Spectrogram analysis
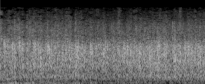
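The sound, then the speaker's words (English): A round of applause: dense, even clapping from many hands, held at a steady, fairly loud level throughout. “He gets a round of applause for his performance Monday night.”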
